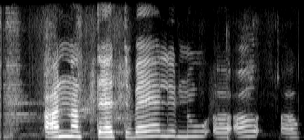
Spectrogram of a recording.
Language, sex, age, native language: Icelandic, male, 9, Icelandic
